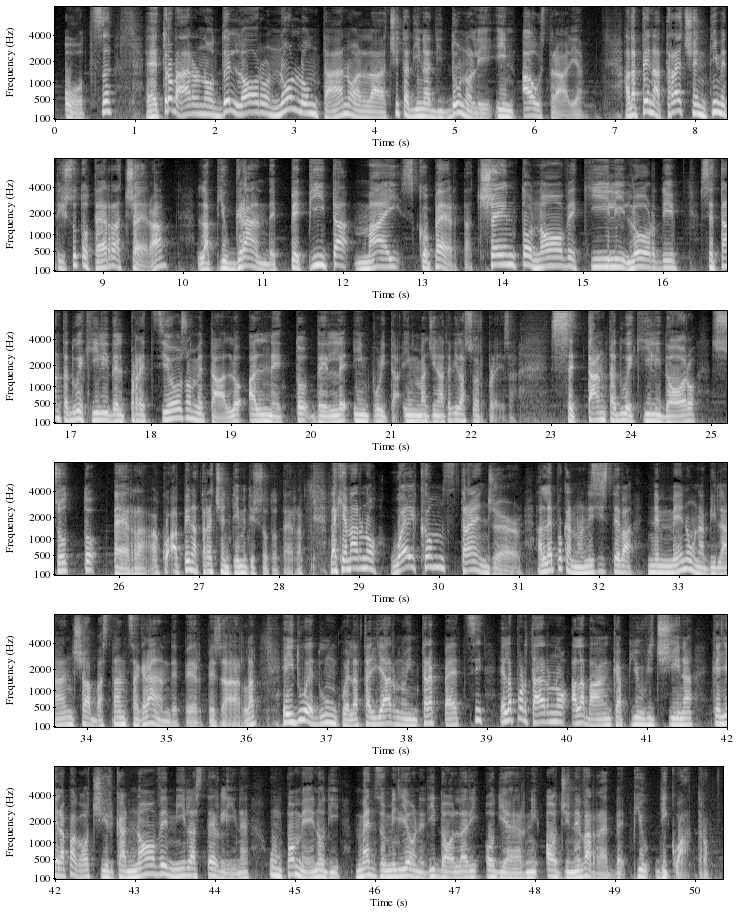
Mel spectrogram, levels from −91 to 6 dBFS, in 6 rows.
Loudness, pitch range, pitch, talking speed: -12 LUFS, 110-160 Hz, 130 Hz, 115 wpm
